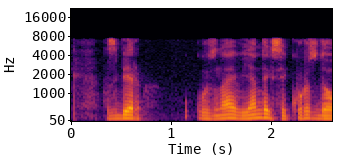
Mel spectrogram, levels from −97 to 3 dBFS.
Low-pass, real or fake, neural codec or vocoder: 7.2 kHz; real; none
